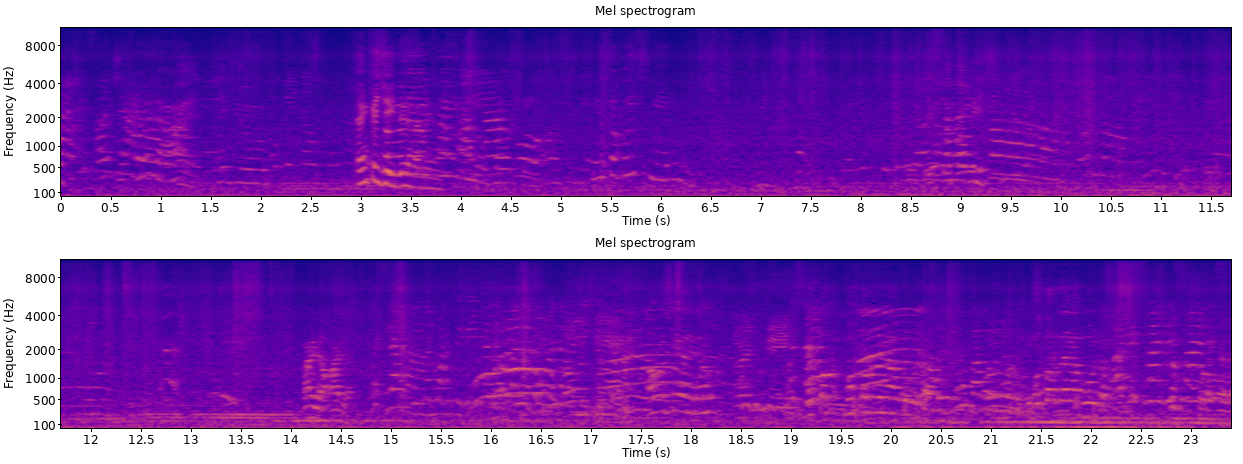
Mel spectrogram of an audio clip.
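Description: Several women talk and laugh nearby.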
